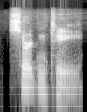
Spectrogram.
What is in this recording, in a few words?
"certainty", American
